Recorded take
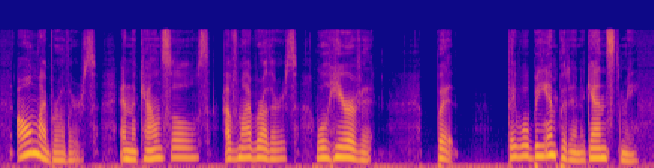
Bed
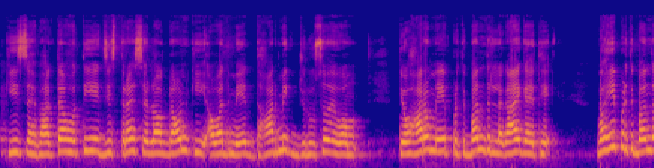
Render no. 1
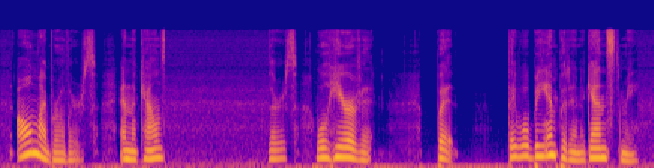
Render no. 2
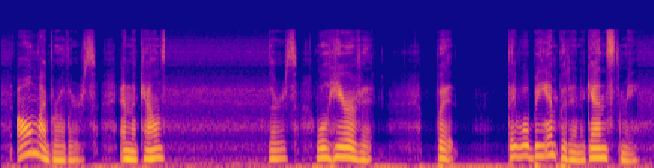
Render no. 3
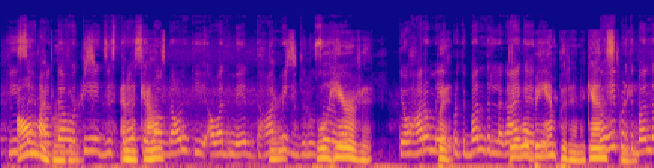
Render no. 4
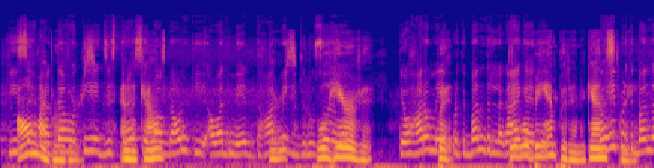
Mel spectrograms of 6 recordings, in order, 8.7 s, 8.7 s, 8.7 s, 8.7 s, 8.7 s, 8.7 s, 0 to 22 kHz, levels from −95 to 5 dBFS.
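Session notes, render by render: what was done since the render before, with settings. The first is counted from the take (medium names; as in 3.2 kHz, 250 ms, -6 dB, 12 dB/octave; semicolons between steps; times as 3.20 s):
2.18–3.57 s: room tone; 5.91–6.84 s: band-stop 3.5 kHz, Q 10
gate with hold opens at -43 dBFS; rippled EQ curve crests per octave 0.72, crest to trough 15 dB
add bed -1.5 dB
trim -2.5 dB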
